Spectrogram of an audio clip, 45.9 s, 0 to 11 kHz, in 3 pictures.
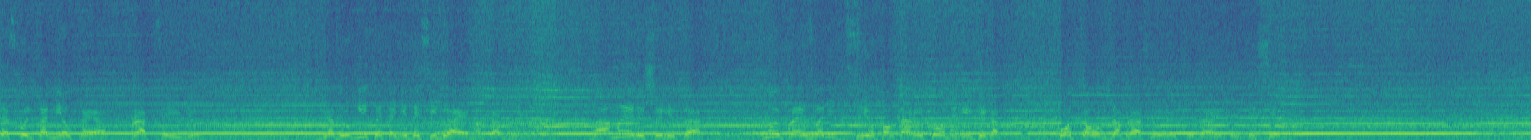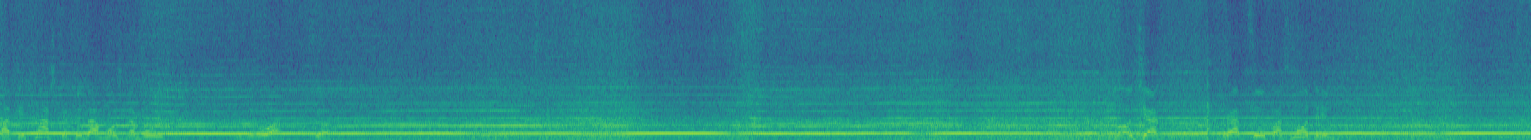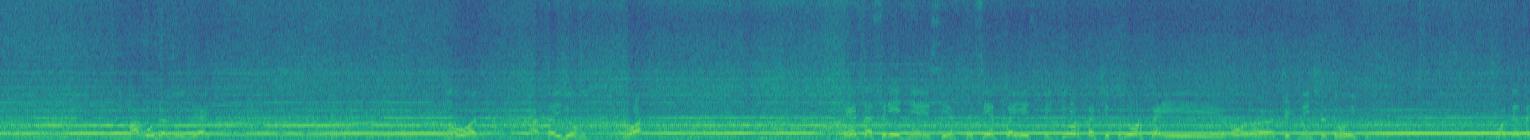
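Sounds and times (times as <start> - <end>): hay cutter high whine: 0.0 - 45.9.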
